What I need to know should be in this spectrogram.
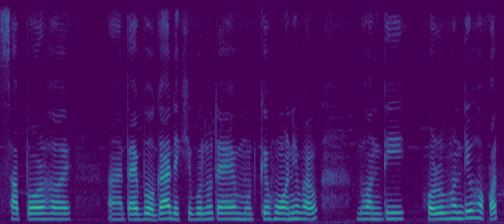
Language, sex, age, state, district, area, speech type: Assamese, female, 30-45, Assam, Dhemaji, rural, spontaneous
